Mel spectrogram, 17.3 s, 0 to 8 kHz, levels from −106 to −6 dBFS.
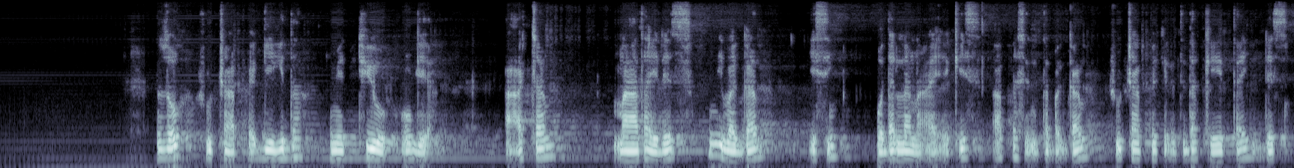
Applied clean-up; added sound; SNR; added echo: neural separator model SepFormer DNS4.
